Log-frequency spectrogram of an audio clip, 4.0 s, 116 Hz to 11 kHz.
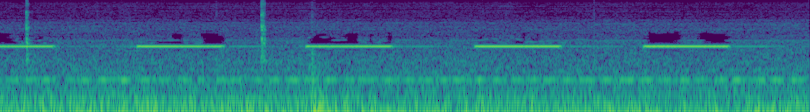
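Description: An electronic beep repeats evenly, one high tone about once every second, each beep just under half a second long. Under it runs the steady hum of a DJI Mini 2 drone hovering a few metres away.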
